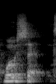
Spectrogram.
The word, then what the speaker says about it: WOSET: And do you want to plug, is it Woset? How do you pronounce it? – Oh yeah, Woset.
